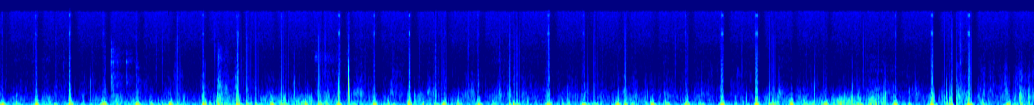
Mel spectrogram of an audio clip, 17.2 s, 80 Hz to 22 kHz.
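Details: Heartbeat recorded on myself with a new homemade "field" stethoscope microphone on its first trial, during housework: regular paired thumps at about 100 a minute, with tap water running and tableware clinking behind; normal heartbeat.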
